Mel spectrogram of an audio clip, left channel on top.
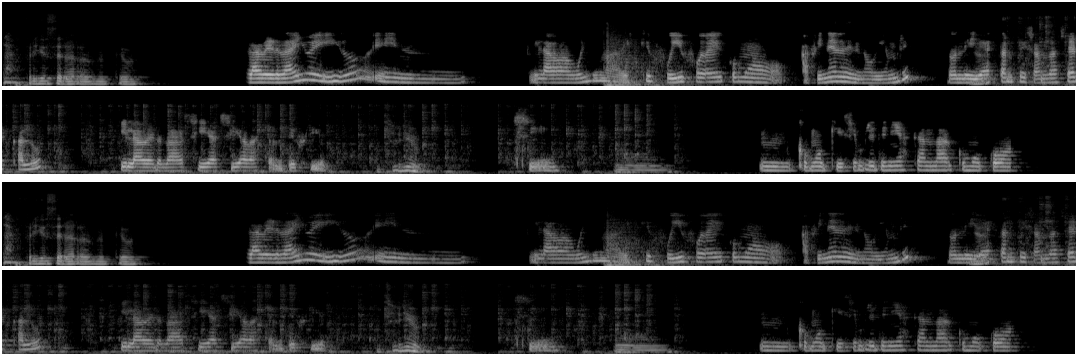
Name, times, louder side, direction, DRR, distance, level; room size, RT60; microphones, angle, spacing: voice 1, 0.0-1.3 9.7-9.9 14.6-15.0 16.9-17.5, equal, 10° right, 0.6 m, -35 dB
voice 2, 2.4-4.6 5.3-9.1 9.5-11.1 11.9-14.0 15.9-16.3 18.3-20.8, left 5 dB, 80° left, 0.6 m, -31 dB
Boom, 6.0-7.8 8.7-8.9, left 1 dB, 30° left, 0.8 m, -42 dB
sound 1, 9.9-17.6, left 1 dB, 5° left, 4.0 m, -47 dB
10.5 x 4.7 x 4.8 m
head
